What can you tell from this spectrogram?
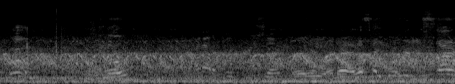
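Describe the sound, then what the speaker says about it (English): Emergency sirens wail across a city in Thailand in the aftermath of an earthquake, a rising and falling tone running faintly behind steady background noise and a voice talking. "That's how you gonna hear these sirens, man."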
